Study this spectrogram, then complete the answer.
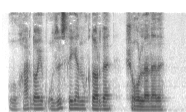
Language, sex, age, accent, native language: Uzbek, male, 18-24, Farg'ona, Uzbek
